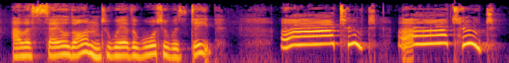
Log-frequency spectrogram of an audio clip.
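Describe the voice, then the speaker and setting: Delivery comes at a very slow pace. Loudness stays very even throughout. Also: woman. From Australia. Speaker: children's story reader. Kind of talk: reading aloud.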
